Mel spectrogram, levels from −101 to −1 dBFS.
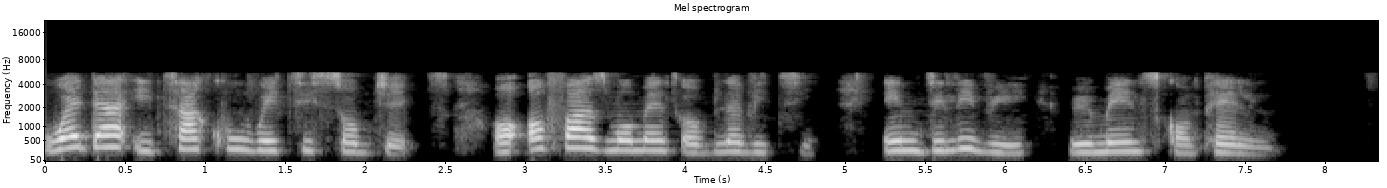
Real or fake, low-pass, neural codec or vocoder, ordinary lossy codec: real; 5.4 kHz; none; none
